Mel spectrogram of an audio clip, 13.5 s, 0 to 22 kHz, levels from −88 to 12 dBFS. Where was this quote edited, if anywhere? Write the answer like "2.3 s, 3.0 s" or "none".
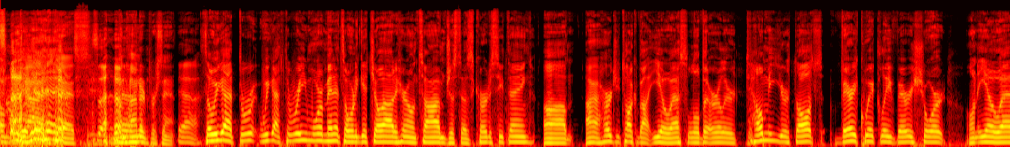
none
